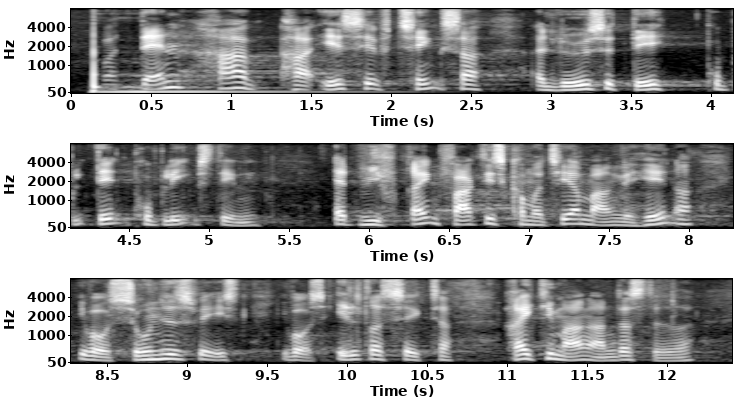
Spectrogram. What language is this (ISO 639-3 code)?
dan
